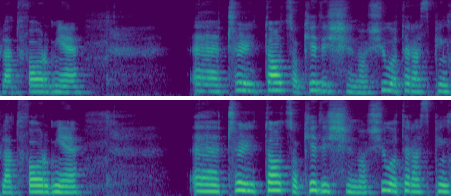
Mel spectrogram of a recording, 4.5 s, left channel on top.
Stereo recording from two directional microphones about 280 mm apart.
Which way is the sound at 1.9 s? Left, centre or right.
Right.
